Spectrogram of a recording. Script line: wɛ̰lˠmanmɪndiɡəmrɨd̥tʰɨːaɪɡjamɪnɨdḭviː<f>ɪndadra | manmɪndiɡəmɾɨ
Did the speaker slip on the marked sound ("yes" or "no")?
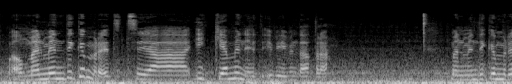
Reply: yes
